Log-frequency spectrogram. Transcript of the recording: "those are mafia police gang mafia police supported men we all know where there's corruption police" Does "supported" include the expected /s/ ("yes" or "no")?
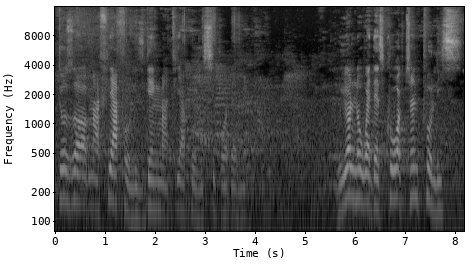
no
